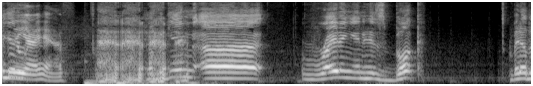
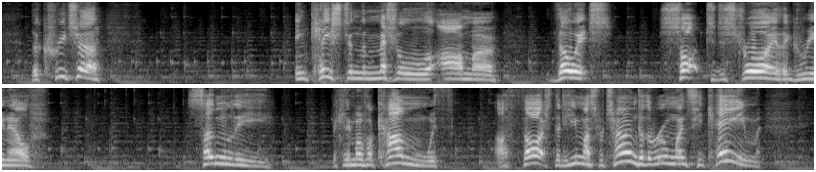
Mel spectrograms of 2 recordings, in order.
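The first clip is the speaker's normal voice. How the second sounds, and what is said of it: Character voice with changed accent. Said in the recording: “I don't know why my accent changed”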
